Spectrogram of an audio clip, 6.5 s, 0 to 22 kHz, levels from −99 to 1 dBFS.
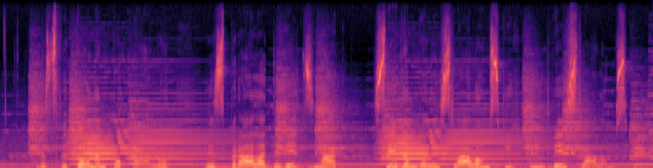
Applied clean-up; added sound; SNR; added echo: none; Bell + Bowed string instrument; 4 dB; none.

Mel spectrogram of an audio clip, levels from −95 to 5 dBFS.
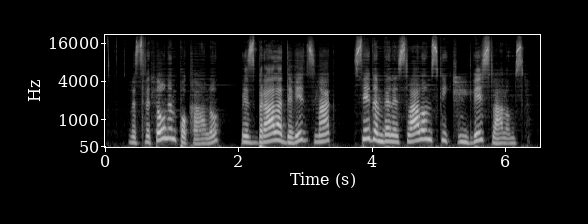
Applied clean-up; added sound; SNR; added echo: neural mask model DeepFilterNet 3.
